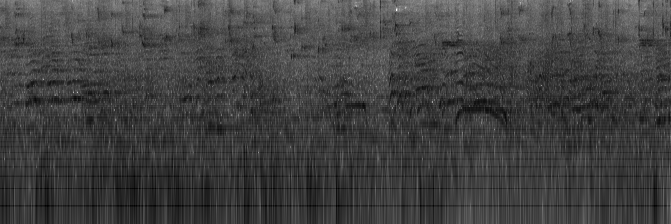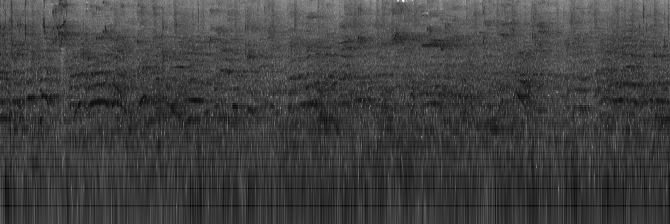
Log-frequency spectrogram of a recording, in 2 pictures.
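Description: Basketball game on an indoor hardwood court: the ball dribbling and players calling out, echoing in a large hall.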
